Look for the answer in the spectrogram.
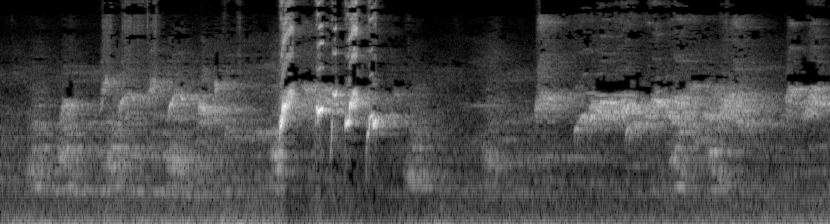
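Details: Red-whiskered bulbul, strong 'kích bổi' song to make birds sing: layered warbling chatter, a loud quick series of four bright whistled notes midway, then more high warbling.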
